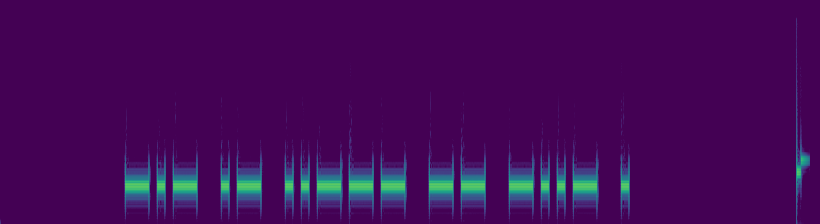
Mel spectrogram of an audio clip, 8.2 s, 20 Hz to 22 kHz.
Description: Morse code, heard as a keyed tone, about 15 wpm, 700 Hz. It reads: KA2MXE
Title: USA Call Signs - 6 Characters - 4x Character Spacing - 15wpm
